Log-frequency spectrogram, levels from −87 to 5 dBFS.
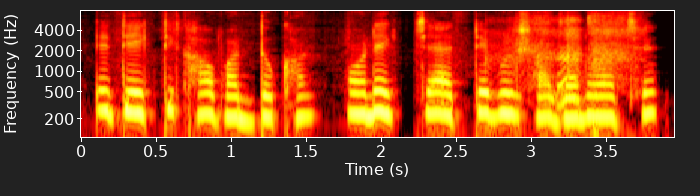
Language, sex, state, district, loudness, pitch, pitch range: Bengali, female, West Bengal, Cooch Behar, -15 LUFS, 235 Hz, 215-245 Hz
